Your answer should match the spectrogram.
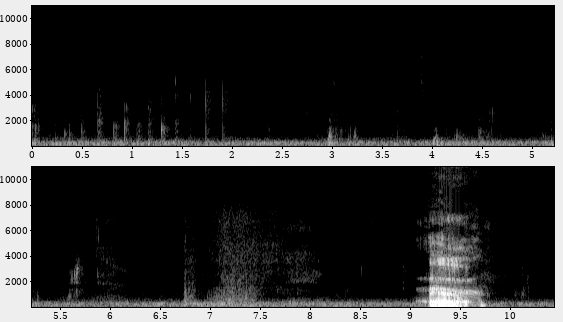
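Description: A few faint clicks as sparkling water is drunk from a plastic bottle, then one loud burp near the end, brought up by the carbonated water.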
